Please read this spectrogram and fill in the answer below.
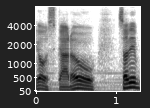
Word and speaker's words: Scotto: Like, oh, Scotto. Some people call it Scotto, too. That's the common one when people mispronounce it. But it's literally Scott with an O. That's how you say my name.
